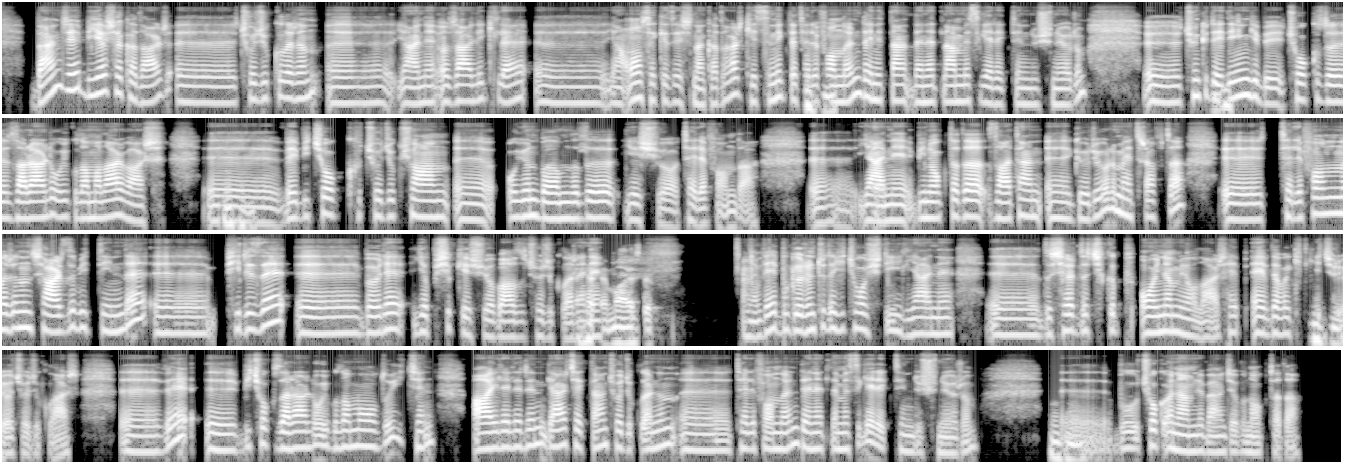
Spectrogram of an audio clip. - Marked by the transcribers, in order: other background noise; tapping; "şarjı" said as "şarzı"; chuckle; sniff
- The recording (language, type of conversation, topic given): Turkish, podcast, Telefon olmadan bir gün geçirsen sence nasıl olur?
- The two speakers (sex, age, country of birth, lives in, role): female, 30-34, Turkey, Germany, guest; male, 30-34, Turkey, Bulgaria, host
